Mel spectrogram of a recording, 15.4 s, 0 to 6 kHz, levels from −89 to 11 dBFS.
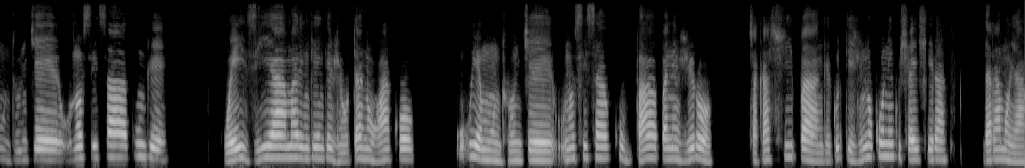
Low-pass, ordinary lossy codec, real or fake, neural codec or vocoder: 5.4 kHz; Opus, 64 kbps; real; none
